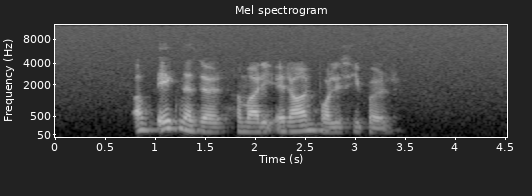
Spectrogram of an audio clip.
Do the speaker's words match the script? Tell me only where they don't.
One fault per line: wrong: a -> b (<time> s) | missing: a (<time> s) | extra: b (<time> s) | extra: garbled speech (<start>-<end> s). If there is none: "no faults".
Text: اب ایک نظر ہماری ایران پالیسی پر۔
no faults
